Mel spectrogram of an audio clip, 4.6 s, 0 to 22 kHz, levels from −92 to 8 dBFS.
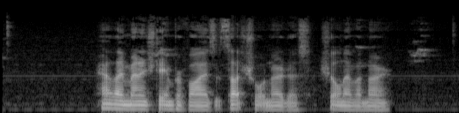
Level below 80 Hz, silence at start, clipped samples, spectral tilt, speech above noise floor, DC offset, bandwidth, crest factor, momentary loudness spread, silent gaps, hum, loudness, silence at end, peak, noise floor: -62 dBFS; 1 s; under 0.1%; -5.5 dB/octave; 35 dB; under 0.1%; 13 kHz; 22 dB; 15 LU; none; none; -29 LUFS; 0.3 s; -8 dBFS; -63 dBFS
